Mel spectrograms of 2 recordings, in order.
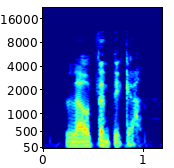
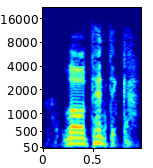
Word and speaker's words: L'autentica: L'autentica. – L'autentica.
